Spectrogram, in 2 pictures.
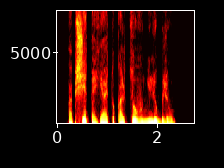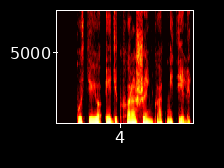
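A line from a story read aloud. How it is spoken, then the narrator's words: Whispered. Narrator (Russian): шепнула Ника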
